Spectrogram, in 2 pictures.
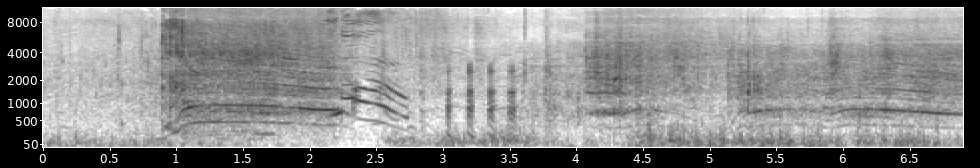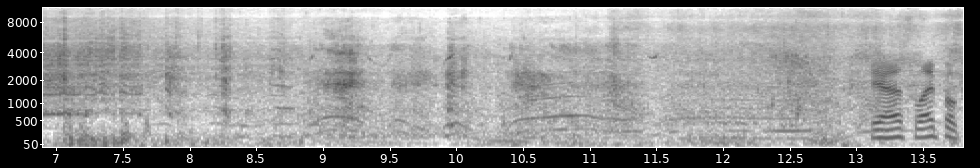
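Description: A small toy boat motor whines at high speed and changes pitch as the boat races across the water.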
